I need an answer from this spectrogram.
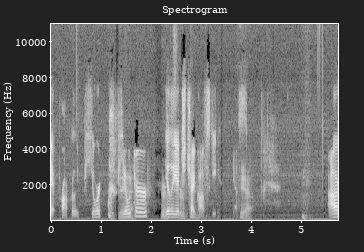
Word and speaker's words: Pyotr Ilyich Tchaikovsky: Pyotr Ilyich Tchaikovsky.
